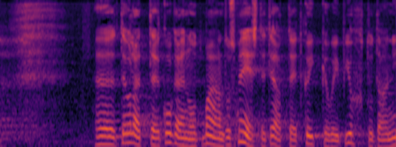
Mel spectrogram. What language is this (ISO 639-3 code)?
est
